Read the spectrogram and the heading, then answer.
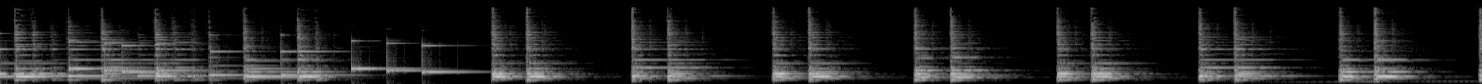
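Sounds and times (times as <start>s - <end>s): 
vibraphone: 0.0s - 5.2s
mandolin: 0.0s - 14.8s
ukulele: 0.0s - 14.8s.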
